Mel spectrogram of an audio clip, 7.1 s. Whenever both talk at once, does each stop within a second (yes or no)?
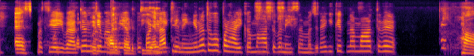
no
